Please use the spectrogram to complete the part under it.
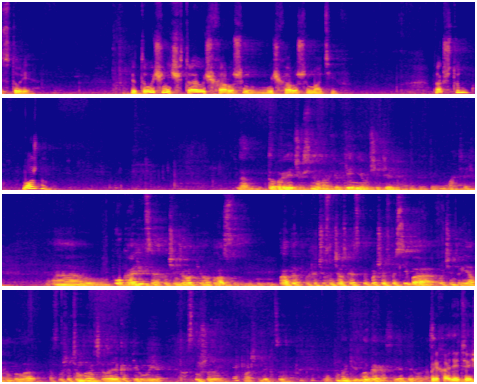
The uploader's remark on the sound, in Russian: Публичная лекция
